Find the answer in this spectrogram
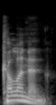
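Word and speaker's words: Cullinan: I mean in the past I mean Fan has driven a Rolls-Royce Cullinin I know if that's for sure the right you will is that the right pronunciation a Lamborghini Urus I mean you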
